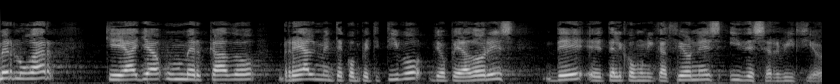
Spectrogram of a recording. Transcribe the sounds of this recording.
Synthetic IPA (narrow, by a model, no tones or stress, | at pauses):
meɾluɣ̞aɾ | ke̞aʝaʔuŋme̞ɾkað̞ore̞almẽnt̪e̞ko̞mpe̞t̪it̪iβ̞o̞ðeo̞pe̞ɾað̞o̞ɾe̞z | ðe̞t̪e̞le̞ko̞munikaθjo̞ne̞siðe̞se̞ɾβ̞iθjo̰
